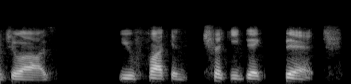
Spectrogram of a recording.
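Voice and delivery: ordinary talk, nothing marked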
